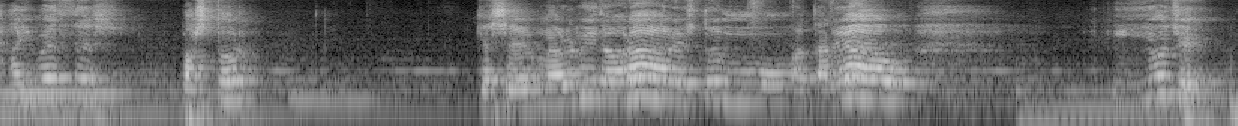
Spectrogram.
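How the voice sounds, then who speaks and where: Predicador español de voz aguda y resonante. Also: male voice, high voice. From Spain. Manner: swings from hushed to shouting. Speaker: pastor. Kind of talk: sermon. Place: church. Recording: echoey church from far off, faint music.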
